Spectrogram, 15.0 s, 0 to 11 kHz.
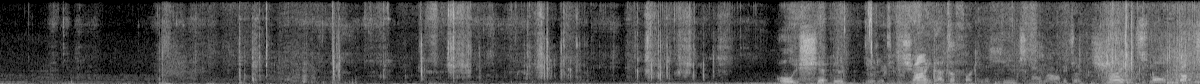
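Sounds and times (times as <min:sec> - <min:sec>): low rumble: 0:00.0 - 0:02.9, 0:07.2 - 0:15.0.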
